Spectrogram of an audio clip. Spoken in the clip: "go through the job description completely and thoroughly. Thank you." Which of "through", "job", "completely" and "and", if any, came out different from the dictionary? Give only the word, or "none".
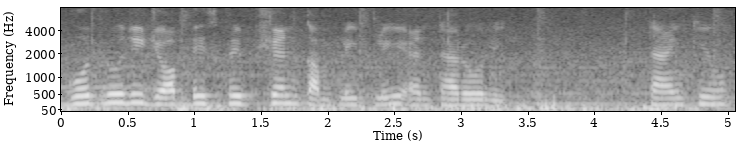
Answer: through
